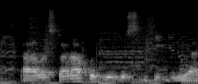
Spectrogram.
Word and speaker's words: Biglia: Let's start off with Lucas Biglia, and yes, you did pronounce the G.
